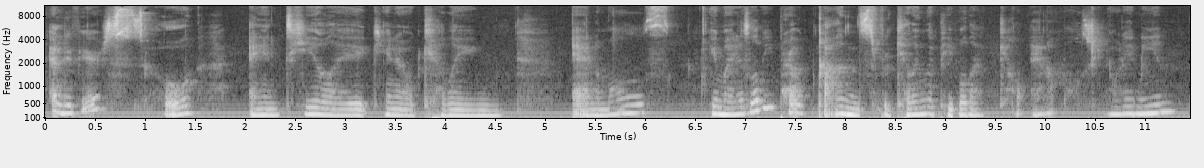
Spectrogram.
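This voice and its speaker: Woman acting out a creaky, whispering rich mean girl. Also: medium pitch, measured pace, a little hiss or hum. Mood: snobby, smug. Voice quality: breathy whispers mixed with soft creaky speech. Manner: condescending, drawling, catty, blunt questioning. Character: mean, snobbish rich young woman on a date. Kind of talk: ASMR roleplay, whispered and soft-spoken.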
